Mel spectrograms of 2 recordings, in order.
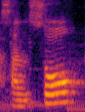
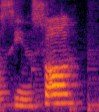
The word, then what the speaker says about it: Cinsault: Y ahí es donde podemos encontrar la uva país, por ejemplo, podemos encontrar la uva Sansó o Cinsault, ¿verdad? Podemos pronunciarla de las dos maneras, un poco al francés, ¿verdad?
